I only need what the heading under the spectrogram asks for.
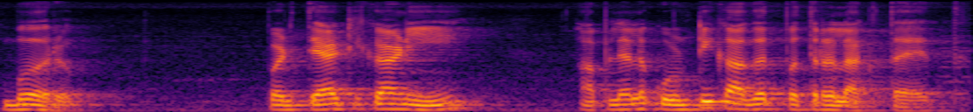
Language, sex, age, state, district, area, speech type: Marathi, male, 30-45, Maharashtra, Ratnagiri, urban, spontaneous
